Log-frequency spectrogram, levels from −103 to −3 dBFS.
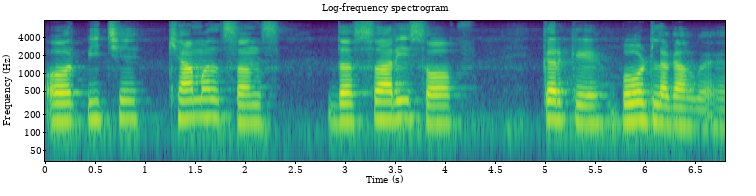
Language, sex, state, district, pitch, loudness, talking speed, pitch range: Hindi, male, Uttar Pradesh, Lucknow, 155 Hz, -17 LUFS, 105 wpm, 140-170 Hz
